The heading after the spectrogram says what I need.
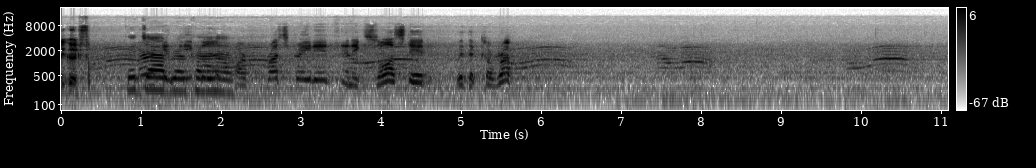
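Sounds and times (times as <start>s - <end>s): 
speech: 0.0s - 5.8s
steady low hum: 0.0s - 11.0s
cat meowing: 0.3s - 4.6s, 5.5s - 6.5s, 7.4s - 8.2s, 9.8s - 10.7s.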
